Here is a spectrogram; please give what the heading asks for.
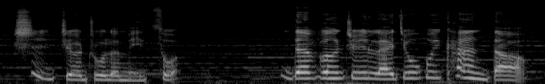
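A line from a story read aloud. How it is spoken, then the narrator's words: Suppressing a smile, asking. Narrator (Chinese): 伍德藏住笑容地问道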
